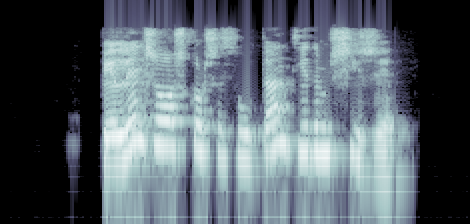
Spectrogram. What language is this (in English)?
Mari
